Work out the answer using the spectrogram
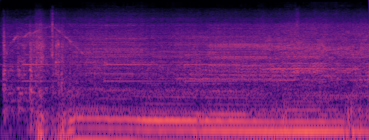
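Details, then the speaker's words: Chevy Cavalier started after reassembly and ground wire tightening: engine catches and settles into a fast idle with a steady low hum and new whining noise not present before; source not pinned down. "up see that noise that whining noise was not doing that before"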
